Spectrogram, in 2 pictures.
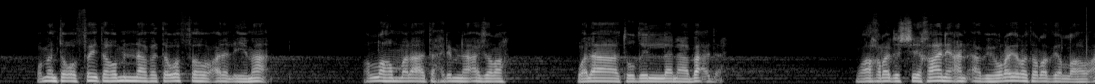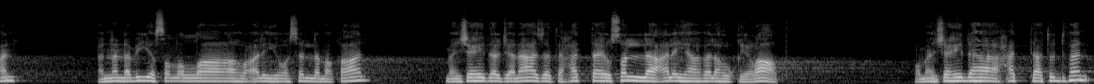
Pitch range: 145-160 Hz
